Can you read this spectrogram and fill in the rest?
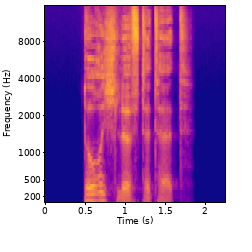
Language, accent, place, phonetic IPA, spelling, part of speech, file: German, Germany, Berlin, [ˈdʊʁçˌlʏftətət], durchlüftetet, verb, De-durchlüftetet.ogg
- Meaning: inflection of durchlüften: 1. second-person plural preterite 2. second-person plural subjunctive II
